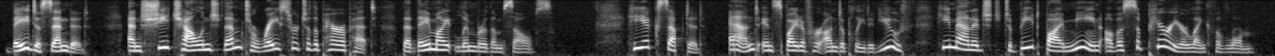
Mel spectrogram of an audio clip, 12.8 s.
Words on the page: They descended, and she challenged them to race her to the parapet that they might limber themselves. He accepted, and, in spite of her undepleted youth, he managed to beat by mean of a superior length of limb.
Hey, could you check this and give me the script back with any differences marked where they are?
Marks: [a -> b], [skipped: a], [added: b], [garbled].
They descended, and she challenged them to race her to the parapet that they might limber themselves. He accepted, and, in spite of her undepleted youth, he managed to beat by mean of a superior length of limb.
